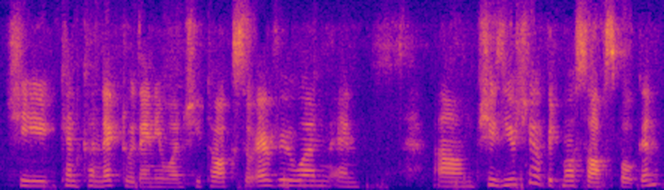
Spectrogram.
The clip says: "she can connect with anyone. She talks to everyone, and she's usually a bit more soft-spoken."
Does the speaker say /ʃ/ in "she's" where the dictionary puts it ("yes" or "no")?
yes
